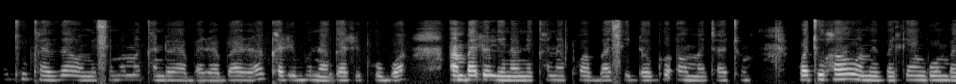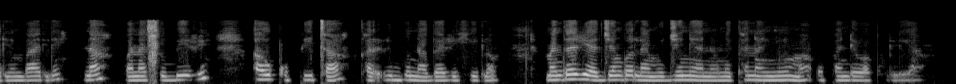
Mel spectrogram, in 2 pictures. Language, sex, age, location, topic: Swahili, female, 25-35, Nairobi, government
